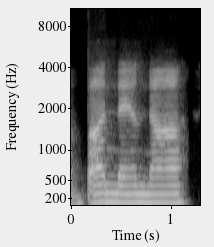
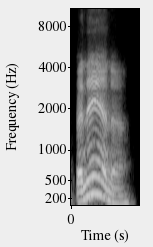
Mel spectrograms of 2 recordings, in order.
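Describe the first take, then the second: First: "banana" in even, separated syllables, BAN-NAN-NAH; changed lexical stress. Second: Said in the usual way. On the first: Shown as a demonstration. Clinician showing a child's effortful word, equal stress on "banana". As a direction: give every syllable of "banana" equal weight and full vowels. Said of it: "we notice the lexical stress pattern often changes". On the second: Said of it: "instead of banana".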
